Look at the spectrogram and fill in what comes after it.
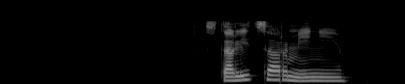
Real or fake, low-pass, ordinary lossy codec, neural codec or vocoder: real; none; none; none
